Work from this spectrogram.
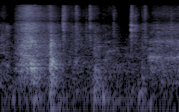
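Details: Rocky, a pet Akita mix dog filmed in the early morning, sneezing with joy: a few quick breathy, snorting bursts in under two seconds, with a soft huff near the end.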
